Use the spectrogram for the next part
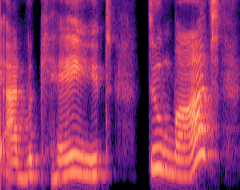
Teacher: when I use it as a verb I'm stressing on the last part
